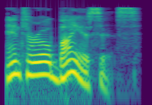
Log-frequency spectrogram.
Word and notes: enterobiasis: British English

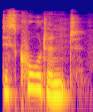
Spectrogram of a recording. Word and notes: discordant: British English

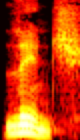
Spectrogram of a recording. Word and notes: lynch: American English

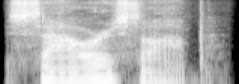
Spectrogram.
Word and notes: soursop: American English

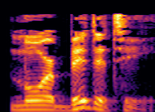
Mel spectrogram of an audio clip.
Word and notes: morbidity: British English

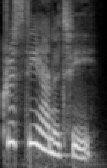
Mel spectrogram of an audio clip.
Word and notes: christianity: British English

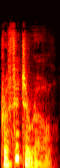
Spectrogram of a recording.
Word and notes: profiterole: British English

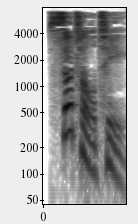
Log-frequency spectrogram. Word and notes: subtilty: British English

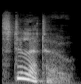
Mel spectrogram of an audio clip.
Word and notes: stiletto: British English

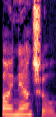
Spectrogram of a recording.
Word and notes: financial: American English

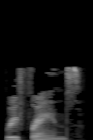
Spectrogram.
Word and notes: refrains: British English

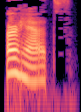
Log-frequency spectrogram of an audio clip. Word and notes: arhats: British English

